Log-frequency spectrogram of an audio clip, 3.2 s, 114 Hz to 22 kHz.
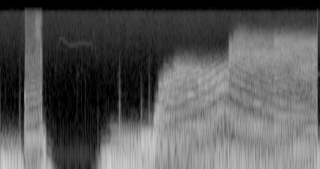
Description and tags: Taken from an improve session on my old Jx-8p synthesizer that was sampled straight into my k2000. This one is lower notes
analog, instrument, instrumental, lo-fi, lofi, loop, noisy, synth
